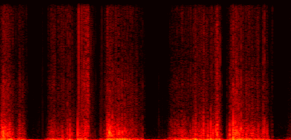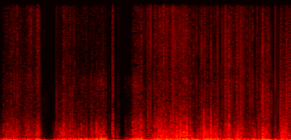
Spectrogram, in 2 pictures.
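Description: The cotton tips of two cotton swabs scratch a flat black knit fabric sheet laid over the microphones, right at the mic positions. The result is a dense, muffled rustling and scraping, heavy in low rumble with little high end, running almost continuously with a few brief dips in level.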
